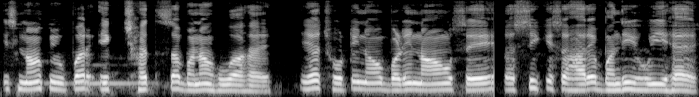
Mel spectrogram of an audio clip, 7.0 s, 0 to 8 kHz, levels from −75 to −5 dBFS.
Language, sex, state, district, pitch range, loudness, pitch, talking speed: Hindi, male, Chhattisgarh, Raipur, 145-165 Hz, -16 LUFS, 155 Hz, 190 wpm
